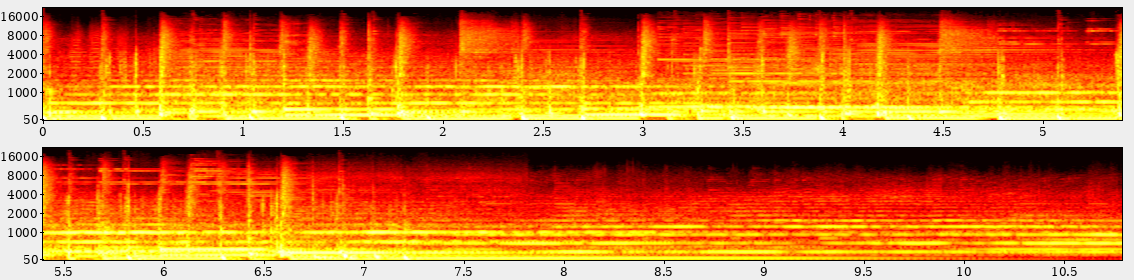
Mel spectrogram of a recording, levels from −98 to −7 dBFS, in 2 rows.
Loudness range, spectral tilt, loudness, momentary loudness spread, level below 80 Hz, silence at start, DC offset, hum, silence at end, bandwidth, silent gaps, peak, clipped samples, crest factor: 5 LU; -6.5 dB/octave; -18 LUFS; 12 LU; -26 dBFS; 0 s; under 0.1%; none; 0 s; 14 kHz; none; 0 dBFS; under 0.1%; 16 dB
